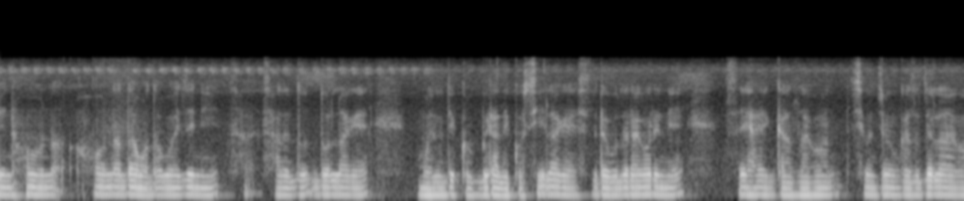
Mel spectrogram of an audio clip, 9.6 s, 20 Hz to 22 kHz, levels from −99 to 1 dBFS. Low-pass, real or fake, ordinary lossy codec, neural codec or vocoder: none; real; none; none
